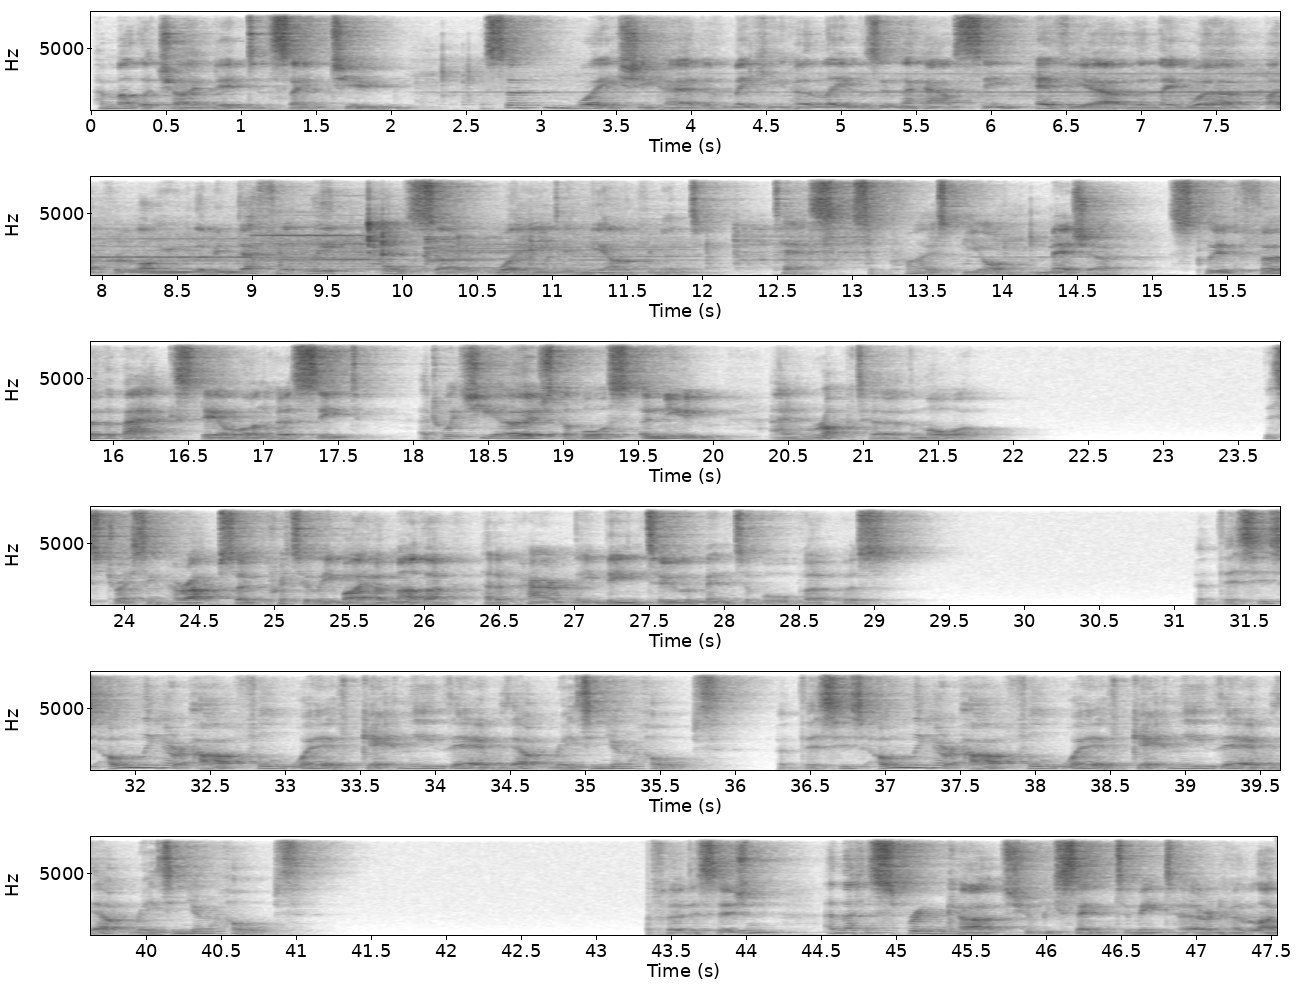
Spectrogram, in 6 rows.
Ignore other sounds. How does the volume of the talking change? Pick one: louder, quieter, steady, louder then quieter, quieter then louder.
steady.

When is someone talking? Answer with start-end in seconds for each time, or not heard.
0.0-21.8, 23.6-29.1, 31.1-41.0, 43.3-47.5.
